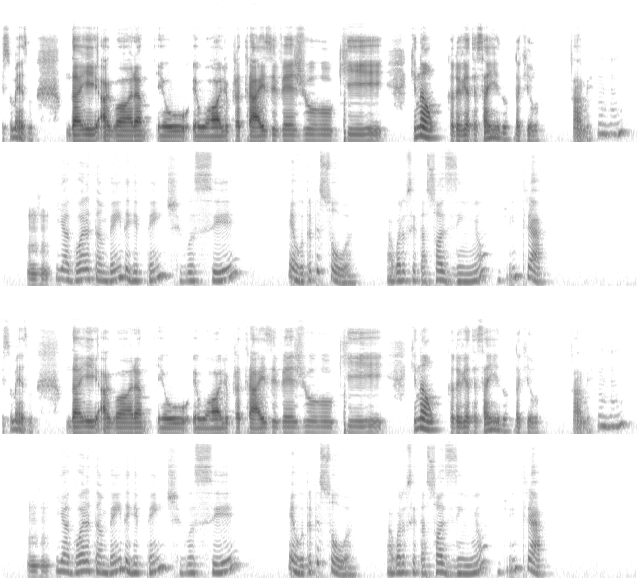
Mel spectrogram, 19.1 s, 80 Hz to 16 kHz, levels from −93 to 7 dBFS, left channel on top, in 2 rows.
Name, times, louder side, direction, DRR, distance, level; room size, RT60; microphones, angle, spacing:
voice 1, 0.0-8.0 8.6-8.8 9.9-10.3, left 5 dB, 55° left, 0.4 m, -36 dB
voice 2, 8.9-9.4 10.3-13.1 13.8-14.8 15.3-17.6, right 1 dB, 5° left, 1.4 m, -47 dB
7.4 x 5.4 x 6.6 m
head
